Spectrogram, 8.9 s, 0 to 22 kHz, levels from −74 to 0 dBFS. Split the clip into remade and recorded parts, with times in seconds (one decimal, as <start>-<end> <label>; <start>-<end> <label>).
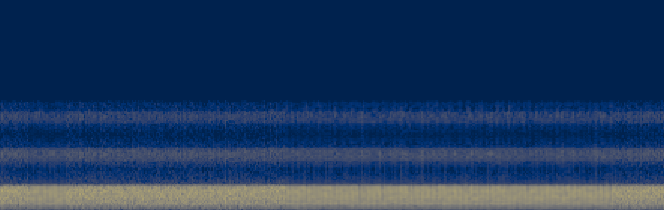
0.0-0.4 recorded; 0.4-0.9 remade; 0.9-3.8 recorded; 3.8-8.2 remade; 8.2-8.9 recorded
